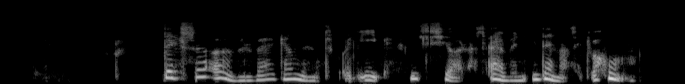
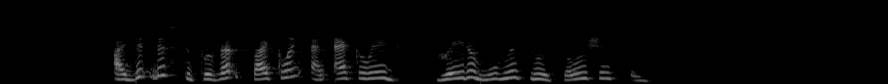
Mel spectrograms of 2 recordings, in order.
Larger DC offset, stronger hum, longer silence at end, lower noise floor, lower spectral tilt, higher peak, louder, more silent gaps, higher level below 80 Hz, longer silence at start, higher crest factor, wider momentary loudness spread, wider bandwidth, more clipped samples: neither; second, none vs 50 Hz at -75 dBFS; second, 0.5 s vs 2.4 s; second, -77 dBFS vs under -90 dBFS; about the same, -7.5 dB/octave vs -6.5 dB/octave; first, -8 dBFS vs -24 dBFS; first, -26 LUFS vs -42 LUFS; second, none vs 4.30-4.34 s; first, -74 dBFS vs under -90 dBFS; about the same, 1.15 s vs 1.15 s; about the same, 20 dB vs 20 dB; second, 9 LU vs 13 LU; about the same, 7.2 kHz vs 7.8 kHz; neither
